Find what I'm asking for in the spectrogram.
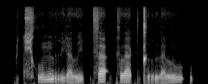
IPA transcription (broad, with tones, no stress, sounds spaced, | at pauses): t͡ɕʰ u˦˥ n r i˨˩ a̯ l i˥˩ t̚ s a˥˩ ʔ k l a˦˥ k̚ t r ɯ˩˦ a̯ l u˥˩ ʔ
